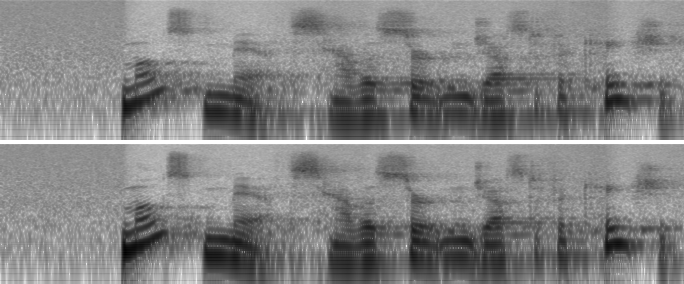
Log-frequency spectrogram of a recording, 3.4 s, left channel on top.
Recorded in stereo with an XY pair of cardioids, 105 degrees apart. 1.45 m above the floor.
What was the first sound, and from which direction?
A man speaking, 35° right.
